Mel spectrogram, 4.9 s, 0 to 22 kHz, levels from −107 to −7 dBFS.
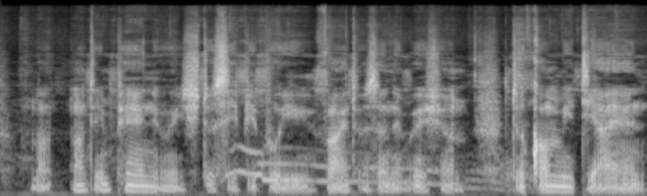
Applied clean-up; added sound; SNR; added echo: none; Dog; 14 dB; none.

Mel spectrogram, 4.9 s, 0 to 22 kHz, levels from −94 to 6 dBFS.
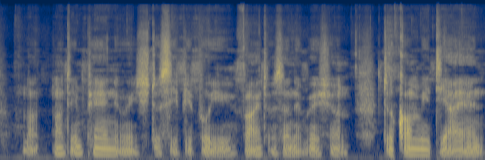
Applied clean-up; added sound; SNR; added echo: none; none; none; none.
